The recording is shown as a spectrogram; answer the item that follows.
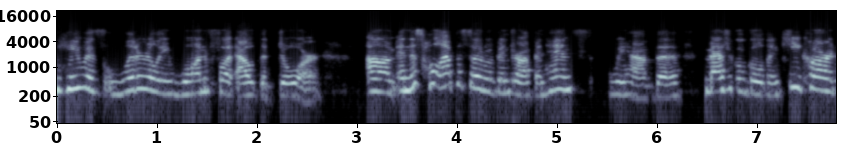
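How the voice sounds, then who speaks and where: A woman's voice: on the high side, distant mic, dull audio. A young woman co-hosting a casual podcast, chatting and laughing as she recaps a TV episode. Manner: chatty, laughs often, animated asides. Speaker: podcast co-host.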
